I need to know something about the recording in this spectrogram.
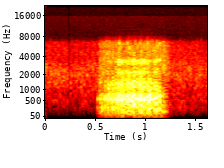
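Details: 2018 Subaru Forester XT at idle, AC compressor commanded on through a scan tool: a harsh, rough growl bursts out for under a second over a quiet engine and sounds nasty. Noisy AC compressor.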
